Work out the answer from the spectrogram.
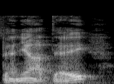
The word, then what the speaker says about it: piñata: But everywhere children would be talking about breaking a piñata, pronounced piñata, as you talk of having a tree.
